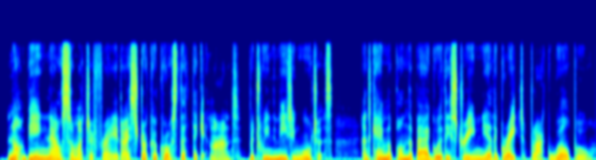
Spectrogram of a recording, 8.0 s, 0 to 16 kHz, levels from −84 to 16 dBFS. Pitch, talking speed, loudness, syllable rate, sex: 215 Hz, 205 wpm, -17 LUFS, 5.1 syllables/s, female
